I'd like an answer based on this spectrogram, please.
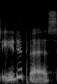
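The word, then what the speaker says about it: Oedipus: I think it was probably that it's pronounced Edypus.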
